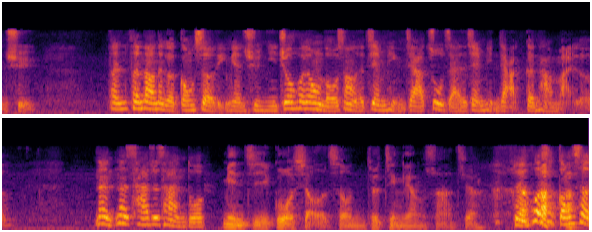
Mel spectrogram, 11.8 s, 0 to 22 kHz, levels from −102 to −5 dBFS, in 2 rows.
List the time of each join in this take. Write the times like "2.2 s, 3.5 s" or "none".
7.9 s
